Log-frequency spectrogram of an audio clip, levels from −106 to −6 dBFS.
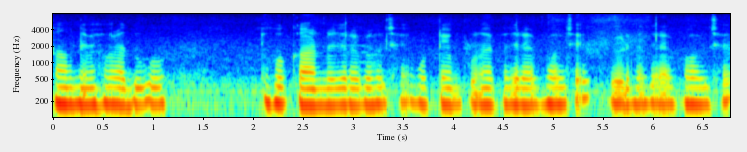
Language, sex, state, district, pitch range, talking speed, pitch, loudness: Maithili, female, Bihar, Vaishali, 175-180 Hz, 175 wpm, 175 Hz, -32 LUFS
